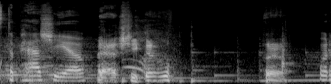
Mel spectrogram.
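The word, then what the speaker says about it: Tapatío: What if it's Tapatio? Pashio? I don't know. What if it's Is Pistachio. that Tapatio? how you pronounce the hot sauce? Pashio? Don't judge me! It's Tapatio.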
